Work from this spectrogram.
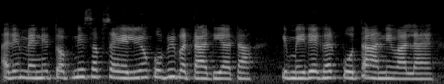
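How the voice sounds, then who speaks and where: A woman voicing a scolding, self-pitying grandmother in an animated family story. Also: sits high, normal speed, natural voice. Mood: grumbling.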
